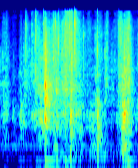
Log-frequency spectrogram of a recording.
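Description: Cardboard and paper rustling and crinkling as a card is pulled out of a cardboard box, with a couple of louder rustles, one about two-thirds of a second in and one near the end.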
